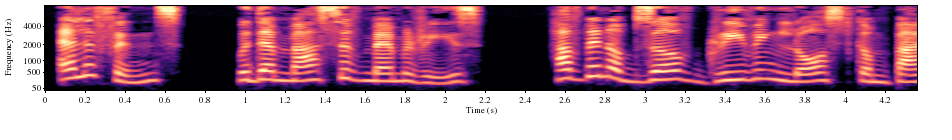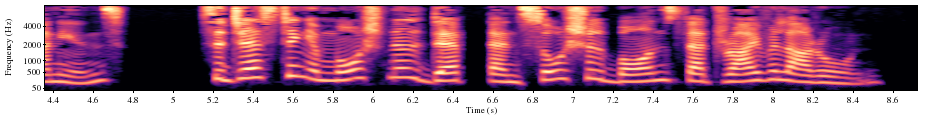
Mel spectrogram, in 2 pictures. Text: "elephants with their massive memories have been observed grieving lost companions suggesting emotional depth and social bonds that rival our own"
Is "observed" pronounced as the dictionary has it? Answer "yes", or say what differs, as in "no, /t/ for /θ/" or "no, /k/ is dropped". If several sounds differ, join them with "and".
yes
